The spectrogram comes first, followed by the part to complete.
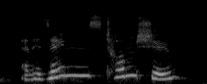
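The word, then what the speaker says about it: Shueue: and his name's tom shoe it's spelled s-h-u-e-u-e the second ue is silent but you've got to do the lips to it um yeah exactly and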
